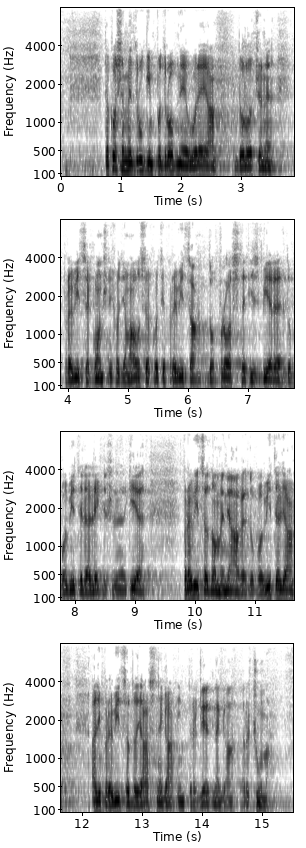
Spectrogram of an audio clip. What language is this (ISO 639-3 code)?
slv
